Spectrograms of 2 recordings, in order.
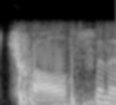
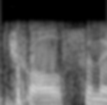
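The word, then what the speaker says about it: Traulsen: It's Hugh, H-U-G-H. The last name is Charlson. It's spelled T like Tom, R-A-U-L-S-E-N like Nancy. There's a big website. If you just put my last name, Charlson, again, T like Tom, R-A-U-L-S-E-N like Nancy, then the word and, A-N-D, and then Trump, T-R-U-M-P, and the word whistleblower.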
